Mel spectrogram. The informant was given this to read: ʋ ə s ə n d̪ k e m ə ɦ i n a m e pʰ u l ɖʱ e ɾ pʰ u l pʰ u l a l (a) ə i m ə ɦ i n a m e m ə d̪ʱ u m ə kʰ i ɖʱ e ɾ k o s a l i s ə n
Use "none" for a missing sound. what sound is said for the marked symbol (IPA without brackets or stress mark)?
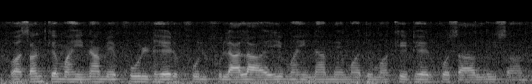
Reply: a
